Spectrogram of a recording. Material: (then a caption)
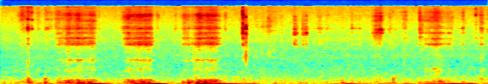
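Plaster. A small chisel tool scratches and scrapes a solid plaster block resting in a tray, with repeated gritty scraping strokes. The rasping passes carry bright, hissy texture above a low rumble. They come in uneven bursts, with quieter scratches between them.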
